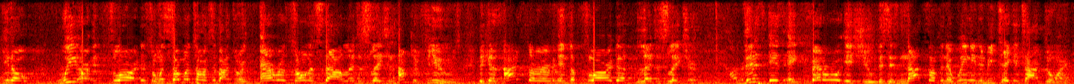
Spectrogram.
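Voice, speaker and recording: A man's voice: high voice, normal speed. A man speaking as a state senator at a protest rally, rousing the crowd and calling out to it. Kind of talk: rally speech. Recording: distant mic with loud outdoor noise.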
